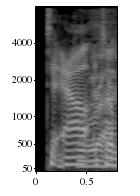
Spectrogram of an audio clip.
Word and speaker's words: Bruck: Bruck. To rhyme with Alan Ruck.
